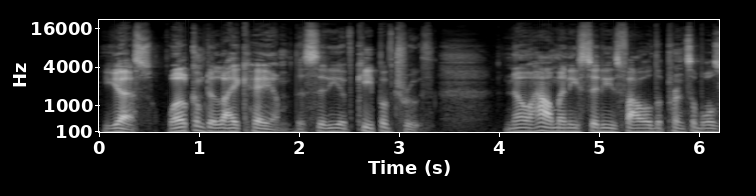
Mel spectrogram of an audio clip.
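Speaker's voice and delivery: low, hushed sage voice, calm and patient; a quiet old sage who teaches the way of truth; wise city sage. Acted. Reads game character dialogue.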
